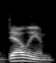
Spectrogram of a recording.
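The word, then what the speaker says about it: Bdelliom: it is but my second sponsor it's dellium pronounced d uh dellium spelled b-d-e-l-l-i-o-m always pointed that shirt i did great today nailed it first tara dellium is a men's and women's minimalistic brand that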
